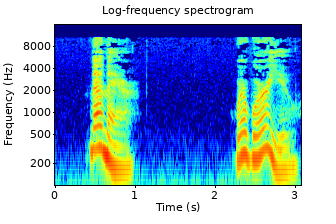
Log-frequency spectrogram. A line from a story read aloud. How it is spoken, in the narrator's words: She said gently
